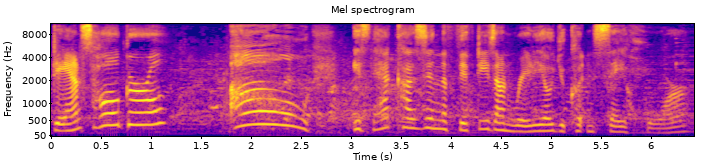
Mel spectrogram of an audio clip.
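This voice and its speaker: A woman's voice: fairly high pitch, expressive, slow pace. An actress playing a spoiled modern city woman stuck in the Old West, sarcastic, blunt and complaining, in a comedy audio drama. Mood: mocking.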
